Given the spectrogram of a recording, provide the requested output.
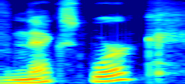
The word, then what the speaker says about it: NxtWork: And you're the co-founder and CEO of NxtWork. Is that how it's pronounced?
